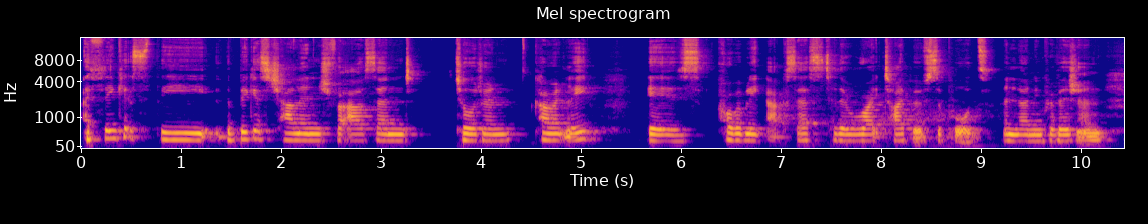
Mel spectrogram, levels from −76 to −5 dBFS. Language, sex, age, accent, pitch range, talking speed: English, female, 20-39, British, 170-185 Hz, 140 wpm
